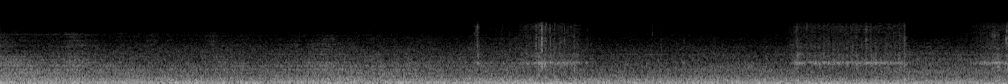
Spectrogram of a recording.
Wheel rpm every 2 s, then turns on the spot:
0, 0, 10, 0, 20.
4-6 8-10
